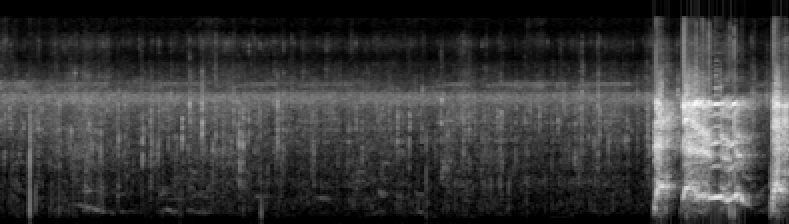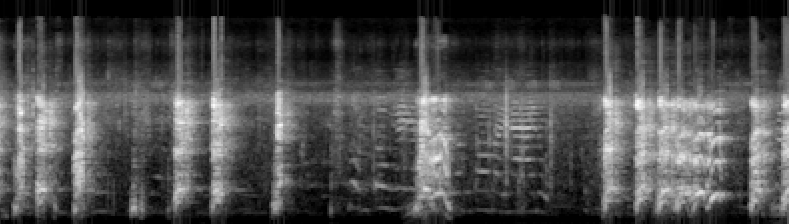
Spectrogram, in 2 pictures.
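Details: Hungry puppy being fed: after about six quiet seconds with a low background hum, a burst of sharp, high yelps and whines begins, repeated in quick uneven bursts, some with a whistly ringing tone.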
